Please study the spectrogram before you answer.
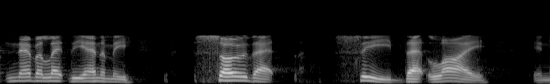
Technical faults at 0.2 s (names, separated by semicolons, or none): none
